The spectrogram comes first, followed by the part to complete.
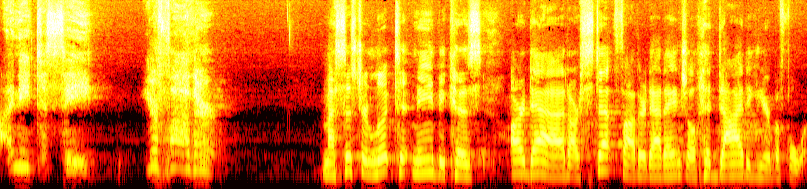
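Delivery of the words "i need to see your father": high, soft, faint half-whisper. Retelling what her mother said on waking after surgery: imitating a half-whisper. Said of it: "she kind of whispered".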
